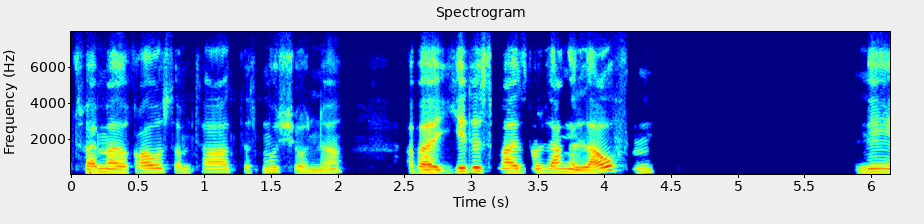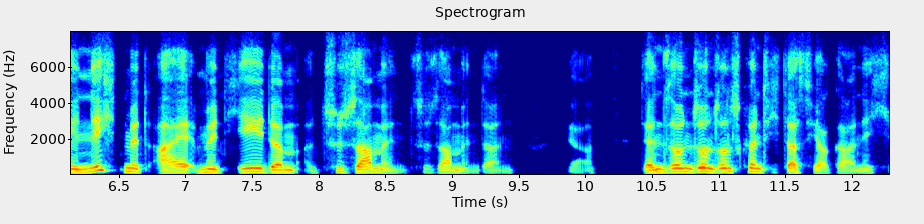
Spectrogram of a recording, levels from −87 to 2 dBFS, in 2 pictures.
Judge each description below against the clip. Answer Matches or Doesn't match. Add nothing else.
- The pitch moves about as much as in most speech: Matches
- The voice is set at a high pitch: Doesn't match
